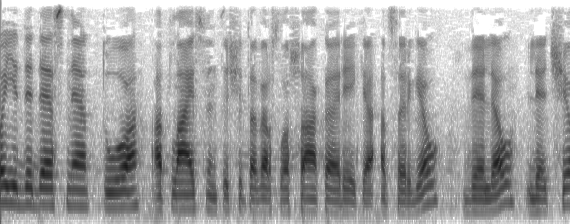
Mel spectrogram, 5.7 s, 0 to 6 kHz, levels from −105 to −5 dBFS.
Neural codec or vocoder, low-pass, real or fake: none; 5.4 kHz; real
